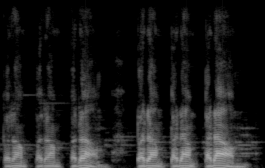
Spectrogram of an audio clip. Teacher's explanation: the first syllable of each line is not accented, and the second syllable is accented. So, unstressed, stressed, unstressed, stressed, ba-dum, ba-dum, ba-dum, ba-dum, ba-dum, ba-dum. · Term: iambic pentameter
